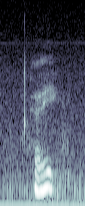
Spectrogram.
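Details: Morning meow from a house cat, one of a pair named CB and Penny: a single short tonal meow lasting about a third of a second, rising then gently falling, indoors in a quiet room, with a soft click just before.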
